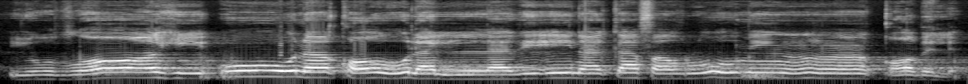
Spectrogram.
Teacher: واو مدہ ہے، ایک الف کے برابر کھینچیں گے، نون میں اخفا ہوگا. قاف کو پر پڑھیں گے، با میں قلقلہ کریں گے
